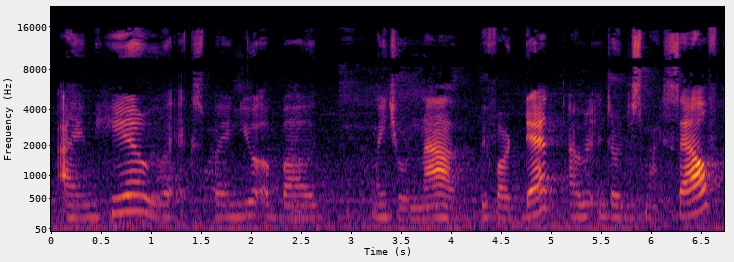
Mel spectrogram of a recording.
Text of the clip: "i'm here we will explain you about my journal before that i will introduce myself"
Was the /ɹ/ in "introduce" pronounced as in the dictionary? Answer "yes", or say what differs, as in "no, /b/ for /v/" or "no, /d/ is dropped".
no, /ɹ/ is dropped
